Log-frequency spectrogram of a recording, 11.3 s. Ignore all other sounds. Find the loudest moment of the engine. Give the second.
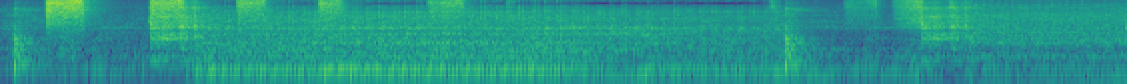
4 s.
